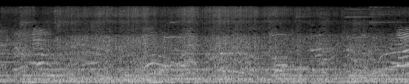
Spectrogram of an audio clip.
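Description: Babble of many children's voices, talking and calling over one another, as in a busy children's play area.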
